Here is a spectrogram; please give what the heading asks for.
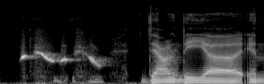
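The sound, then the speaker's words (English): A short whistled signal from a person, a brief wavering tone lasting under a second, followed after a pause by a voice. “She hears her little whistle”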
